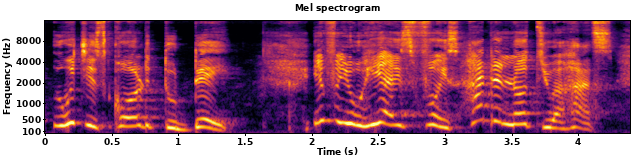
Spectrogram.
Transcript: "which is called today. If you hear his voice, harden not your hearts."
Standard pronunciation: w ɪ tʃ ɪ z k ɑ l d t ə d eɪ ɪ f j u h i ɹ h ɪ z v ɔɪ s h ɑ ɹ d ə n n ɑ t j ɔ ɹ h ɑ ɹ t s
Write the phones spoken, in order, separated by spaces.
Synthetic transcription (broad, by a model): w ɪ tʃ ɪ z k ɑ l d t ə d eɪ ɪ f j u h i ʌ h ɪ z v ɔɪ s h ɑ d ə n n ɑ t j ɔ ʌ h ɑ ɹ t s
